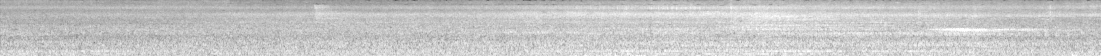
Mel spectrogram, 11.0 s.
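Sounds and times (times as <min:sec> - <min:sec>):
train rumble: 0:00.0 - 0:11.0
high whine: 0:02.8 - 0:11.0.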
